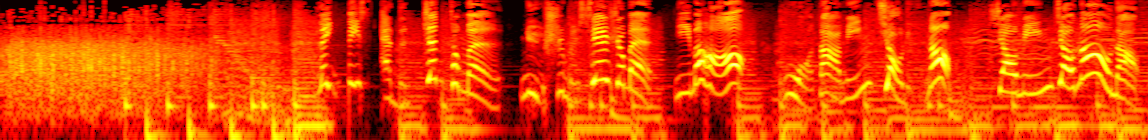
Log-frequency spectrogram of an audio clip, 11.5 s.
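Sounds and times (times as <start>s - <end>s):
applause welcoming two class monitor candidates: 0.0s - 2.7s
speech: 1.2s - 1.8s, 4.9s - 11.4s.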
